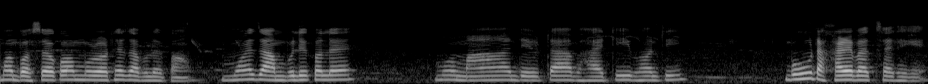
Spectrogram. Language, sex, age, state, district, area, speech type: Assamese, female, 30-45, Assam, Golaghat, urban, spontaneous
